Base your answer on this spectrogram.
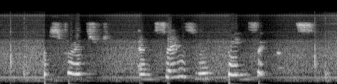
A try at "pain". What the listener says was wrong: Now the word pain, you want to pronounce that with a little more air. Pain, pain signals.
